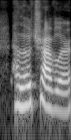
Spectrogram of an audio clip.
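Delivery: bad, fake, laid-on-thick British accent. Retelling a D&D role-play TikTok greeting, in Trisha Paytas's bad fake British accent. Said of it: "she has the worst fake British accent".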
